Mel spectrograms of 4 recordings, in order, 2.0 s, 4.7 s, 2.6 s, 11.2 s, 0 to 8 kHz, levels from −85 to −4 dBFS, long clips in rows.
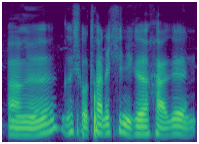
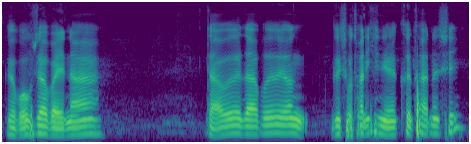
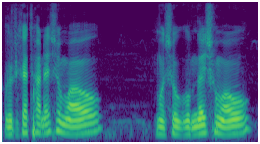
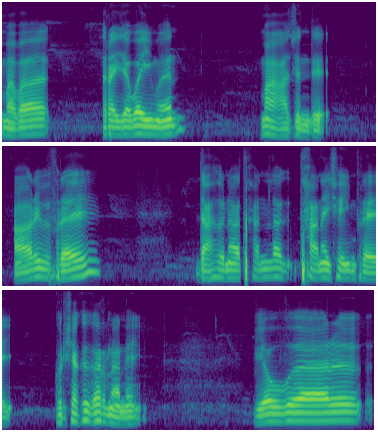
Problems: constant background noise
